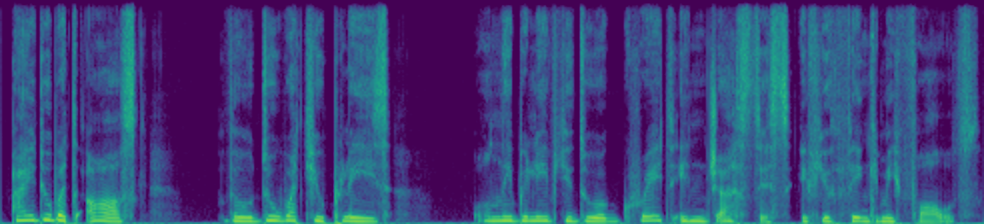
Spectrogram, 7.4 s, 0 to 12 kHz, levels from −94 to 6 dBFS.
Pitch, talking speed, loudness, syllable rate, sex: 200 Hz, 170 wpm, -20 LUFS, 5.0 syllables/s, female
